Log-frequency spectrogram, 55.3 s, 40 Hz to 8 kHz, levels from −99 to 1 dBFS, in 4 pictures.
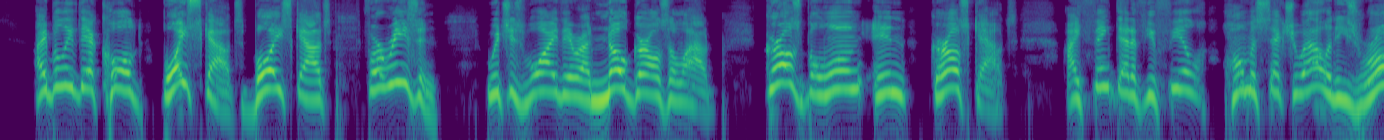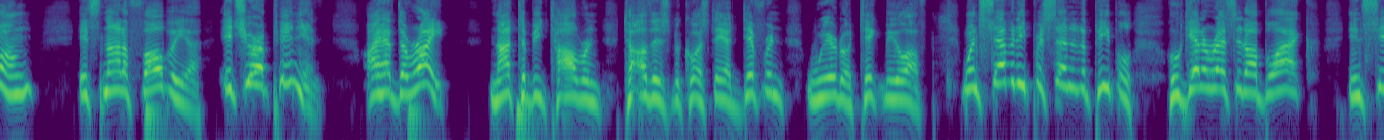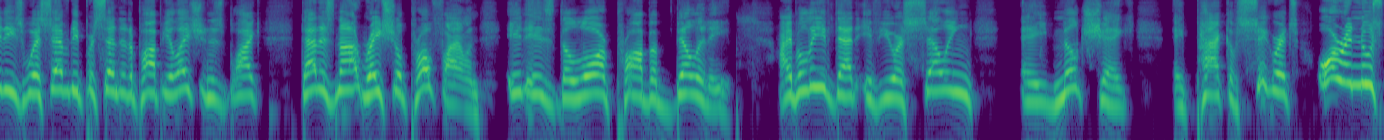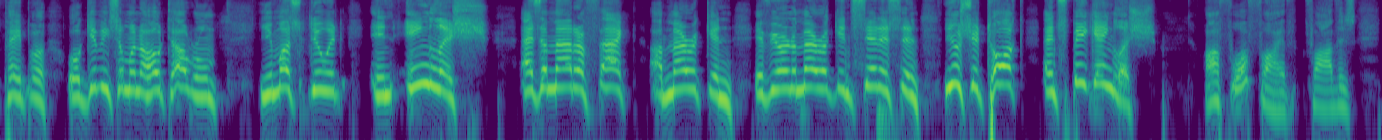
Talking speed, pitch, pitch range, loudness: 145 wpm, 240 Hz, 205-280 Hz, -27 LUFS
